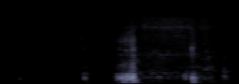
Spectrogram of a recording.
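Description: A person's short grunt-like vocal sound about a second in, then faint breath and a brief second sound near the end. The first second is near silence.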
